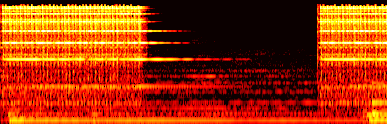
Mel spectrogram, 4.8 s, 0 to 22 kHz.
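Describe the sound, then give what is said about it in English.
An old-style telephone bell rings loudly just before dinner, continuously, pauses for about two seconds, then starts ringing again; it is left to ring three times before being answered. The sound is steady, with no voices. “Then, just before dinner, the phone rang. I let it ring 3 times.”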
